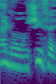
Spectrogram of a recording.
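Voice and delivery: spoken on a sigh. Narrator reads a woman agreeing to go at once: sighing. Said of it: "soupira Pélagie".

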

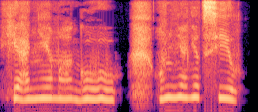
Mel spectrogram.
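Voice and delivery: breathless gasps, very high and very slow. Reading a story, she answers the man urging her across the moat, gasping for breath. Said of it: "проговорила она, задыхаясь".

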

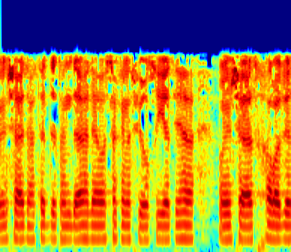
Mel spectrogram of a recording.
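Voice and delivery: plain

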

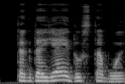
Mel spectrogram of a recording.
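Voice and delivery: ordinary delivery

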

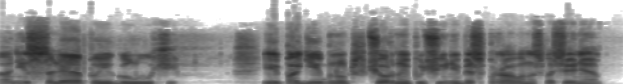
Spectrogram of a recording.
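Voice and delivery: ordinary delivery

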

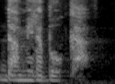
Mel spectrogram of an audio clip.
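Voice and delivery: ordinary delivery

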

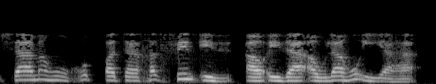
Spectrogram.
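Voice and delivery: ordinary talk

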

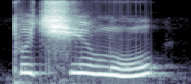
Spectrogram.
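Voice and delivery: loud, high speech choked with laughter. A listener cuts into the other's account, squeezed out through laughter. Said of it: "выдавил сквозь хохот Лаен".

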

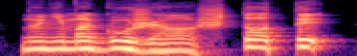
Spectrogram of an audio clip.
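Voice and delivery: groaning, pained, broken moan. Narrator voicing a man doubled over in weakness, moaning. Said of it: "простонал он".

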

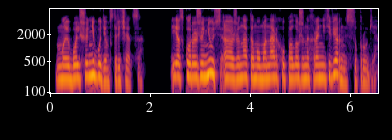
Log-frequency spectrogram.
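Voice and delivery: plain reading voice

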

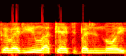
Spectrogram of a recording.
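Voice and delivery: plain

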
